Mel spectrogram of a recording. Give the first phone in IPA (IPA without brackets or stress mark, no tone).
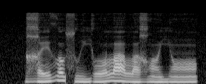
ʁ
